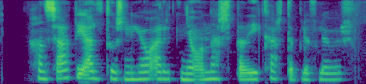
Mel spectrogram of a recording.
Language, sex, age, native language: Icelandic, female, 12, Icelandic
